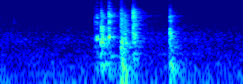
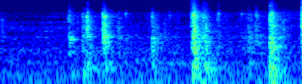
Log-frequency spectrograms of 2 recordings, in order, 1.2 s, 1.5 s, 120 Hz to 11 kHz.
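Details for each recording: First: Philips FW-M570 stereo: the red LED lights, and it tries to power on but keeps shutting off, with a few quick, sharp relay clicks as it drops out. The transistor was ruled out; a weak 5 V standby supply is the cause. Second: Philips FW-M570 stereo after the standby fix (10-ohm resistor fed to the 5 V line at the zener diode): it powers on first try with soft clicks and quick whirs as the drawer and laser settle and the CD spins up. Reads normally.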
